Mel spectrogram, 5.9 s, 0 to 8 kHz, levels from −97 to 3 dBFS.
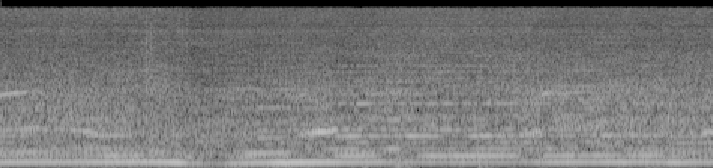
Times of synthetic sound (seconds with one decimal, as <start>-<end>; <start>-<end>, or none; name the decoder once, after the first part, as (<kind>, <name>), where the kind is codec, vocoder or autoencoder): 1.7-5.2 (autoencoder, DAC-VAE)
